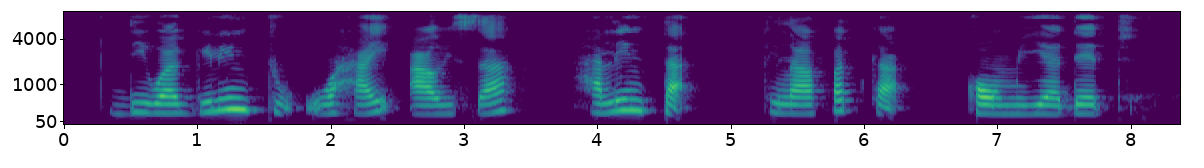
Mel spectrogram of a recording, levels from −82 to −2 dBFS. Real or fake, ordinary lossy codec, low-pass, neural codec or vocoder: real; none; 7.2 kHz; none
